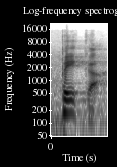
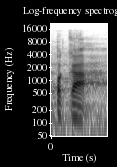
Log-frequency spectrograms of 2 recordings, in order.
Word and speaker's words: peka: hubungan ini sangat peka dalam bahasa Indonesia sebetulnya pengucapannya yang benar gaya orang Batak PK bukan peka saudara PK sensitif karena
